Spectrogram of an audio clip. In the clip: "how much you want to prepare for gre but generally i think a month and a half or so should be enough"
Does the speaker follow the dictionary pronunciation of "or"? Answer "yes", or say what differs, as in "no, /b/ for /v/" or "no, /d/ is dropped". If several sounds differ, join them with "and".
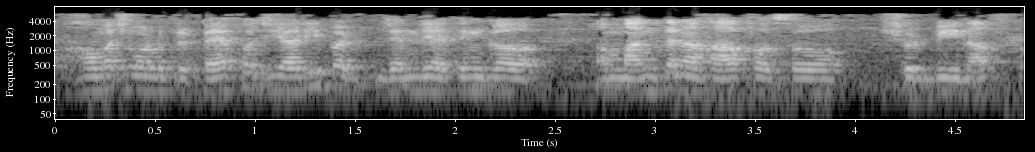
no, /l/ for /ɹ/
